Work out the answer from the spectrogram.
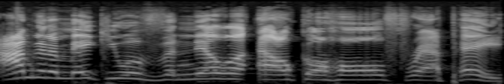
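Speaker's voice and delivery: lightly acted grand drink announcement; lightly voiced boyfriend. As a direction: announce it slowly and proudly in a mock character voice.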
